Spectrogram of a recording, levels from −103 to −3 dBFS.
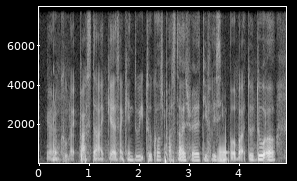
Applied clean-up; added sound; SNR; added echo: none; none; none; none.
